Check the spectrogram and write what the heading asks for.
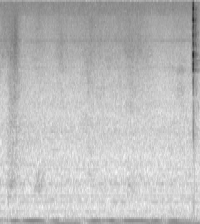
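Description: A steady low hum in a quiet room, with faint soft rustling near the start and a single sharp click just before the end.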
